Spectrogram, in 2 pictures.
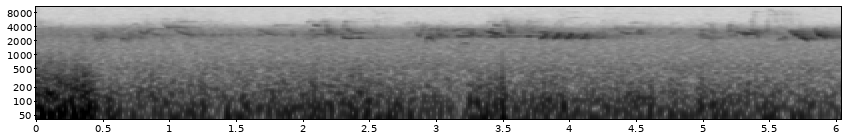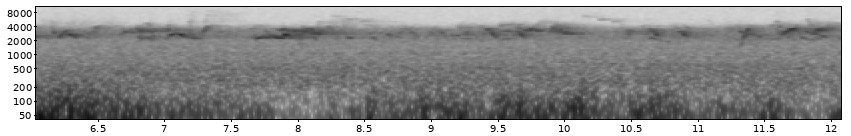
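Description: Several songbirds singing at once: many short chirps and trills overlapping without a break. A low rumble fades out in the first half second.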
